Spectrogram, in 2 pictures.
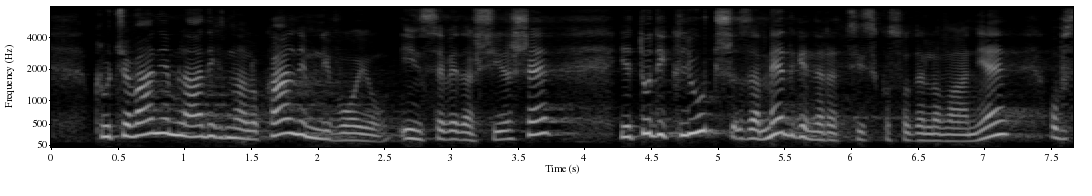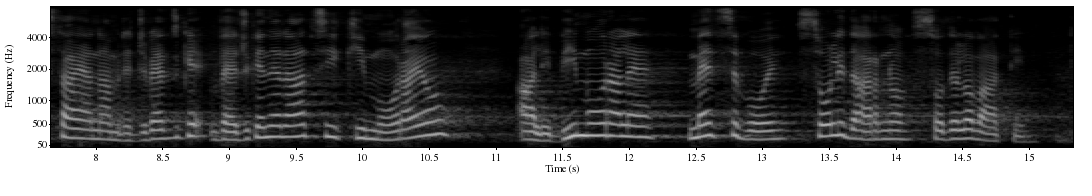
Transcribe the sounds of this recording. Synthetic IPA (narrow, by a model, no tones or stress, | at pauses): u̥klʲut͡ʃɛʋaːnjɛmlaːd̪ixnalɔkaːlnɛmniʋoːjuinsɛʋeːd̪aʃiɾʃɛ | jɛt̪uːd̪iklʲjuːt͡ʃzamɛd̪ɡɛnɛɾat̪siskɔsɔd̪ɛlɔʋaːnjɛ | ɔpst̪aːjanamɾɛt͡ʃʋɛd͡ʒɡɛnɛɾaːt̪sijikimoːɾajɔ | alibimoːɾalɛmɛt̪sɛboːjsɔlid̪aːɾnɔsɔd̪ɛlɔʋaːt̪i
